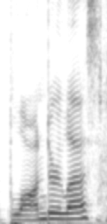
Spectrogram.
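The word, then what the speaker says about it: Blahnderlust: up with it but it's more so like wanderlust it spelled really weird it's spelled like blah blah blah like blah and then blah is like mixed with wanderlust so it's blonder lust so it's b-l-a-h-n-d-e-r lust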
